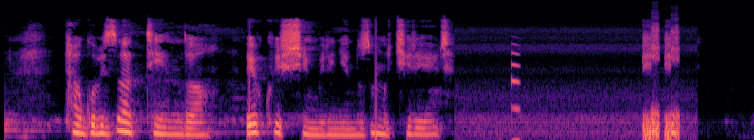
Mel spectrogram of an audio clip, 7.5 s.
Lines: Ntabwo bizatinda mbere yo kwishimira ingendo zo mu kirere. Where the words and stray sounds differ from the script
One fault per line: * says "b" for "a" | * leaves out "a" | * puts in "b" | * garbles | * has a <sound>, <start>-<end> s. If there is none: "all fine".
* leaves out "mbere"
* has a chirp, 5.1-5.2 s
* has a laugh, 6.4-6.8 s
